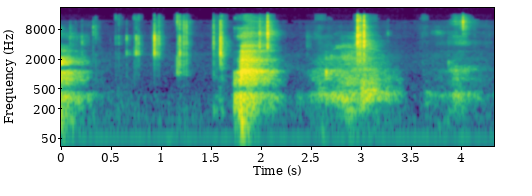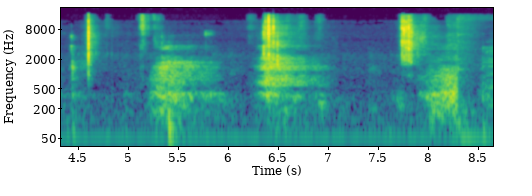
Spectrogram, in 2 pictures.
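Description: Handling noise from a crimped wire terminal being pushed into a plastic weatherproof connector with pliers: scattered small clicks and a few crunchy scrapes and rustles.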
